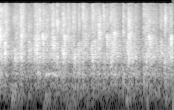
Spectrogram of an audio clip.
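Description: An audience applauds steadily, many hands clapping in a dense, even wash of sound that holds at a moderate level the whole time, with no voices on top.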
